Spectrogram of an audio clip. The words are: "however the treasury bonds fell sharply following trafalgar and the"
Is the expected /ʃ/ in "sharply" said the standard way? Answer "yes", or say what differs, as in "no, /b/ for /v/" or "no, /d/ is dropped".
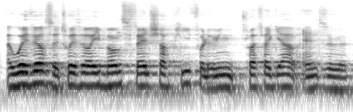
yes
